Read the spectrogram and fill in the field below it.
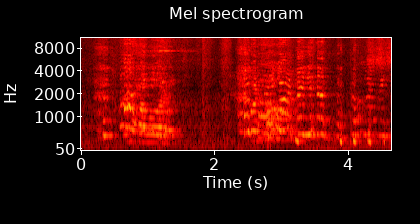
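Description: A young woman speaks playfully close by.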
